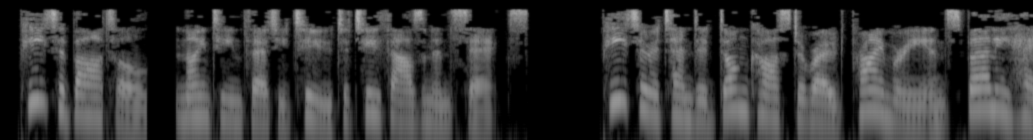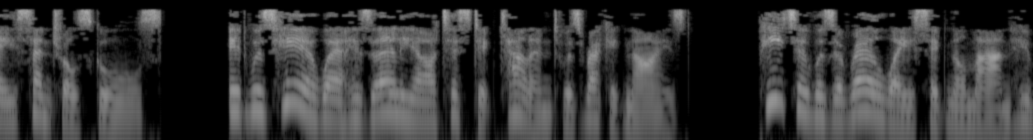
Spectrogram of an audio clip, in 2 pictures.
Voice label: Female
